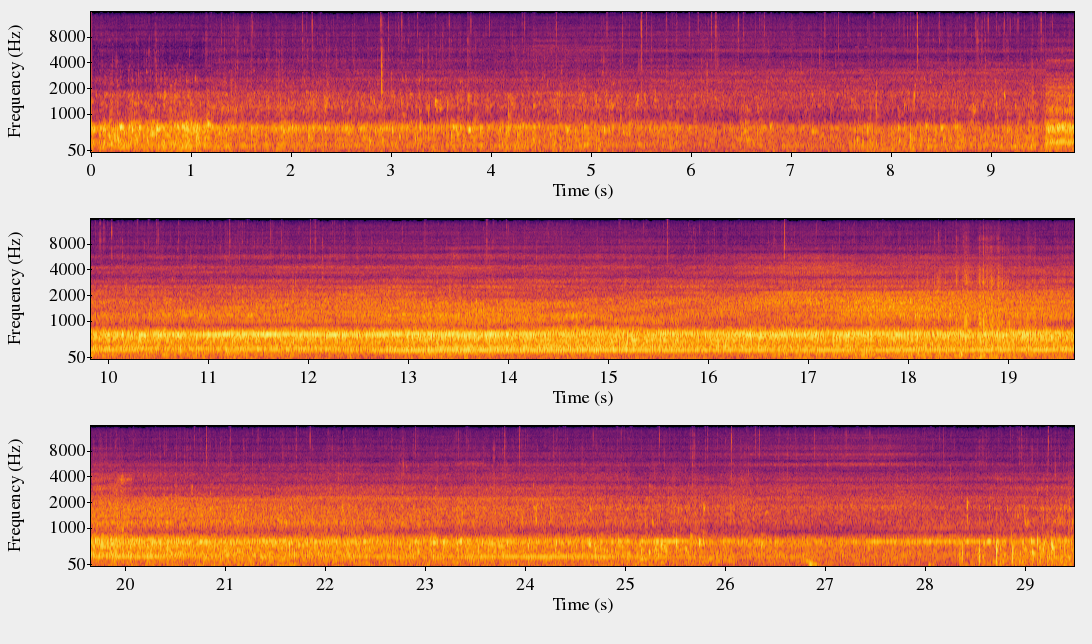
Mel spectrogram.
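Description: Underwater ambience of water noise, then about a third of the way in a louder, steady mechanical drone starts suddenly. It holds two low, even tones through the water and eases off slightly near the end.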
